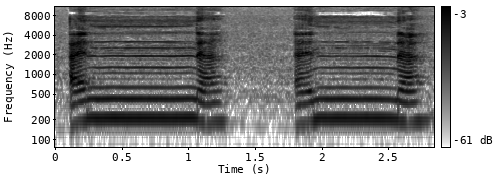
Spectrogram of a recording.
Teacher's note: ہر غنہ مشدد ہے، اکمل گریڈ کا غنہ کریں گے 2 2.5 3 تک آواز چلی جاتی ہے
